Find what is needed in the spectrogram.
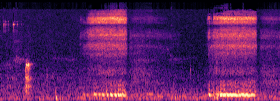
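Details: Dog asleep and dreaming: two long, rough, rumbling snores a few seconds apart, each with a rattling buzz on the in-breath; snoring.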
